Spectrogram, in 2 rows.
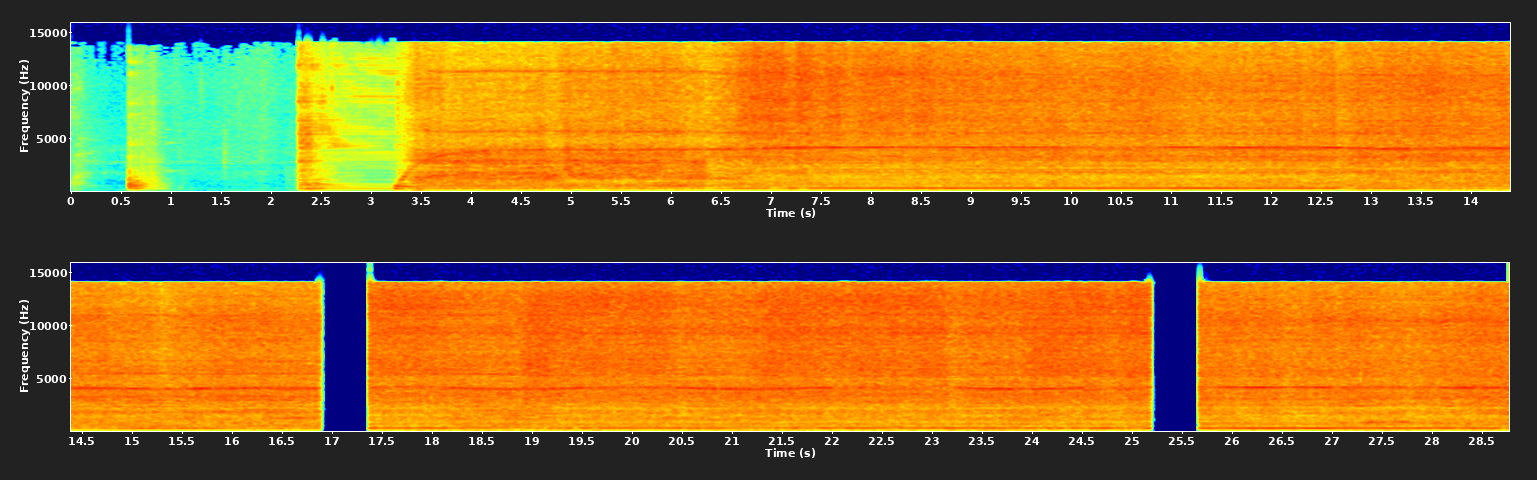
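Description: Kärcher Puzzi 100 spray-extraction carpet cleaner starting up about two seconds in and running steadily, with a hum and a high whine, as its hand nozzle sucks spilled liquid out of the carpet. There is a brief knock just before it starts, and the sound cuts out twice for a moment.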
